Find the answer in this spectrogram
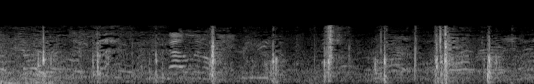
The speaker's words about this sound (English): Two-by-six stomp races, where participants had to put on extra tough boots nailed to wooden planks. Get set, go!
